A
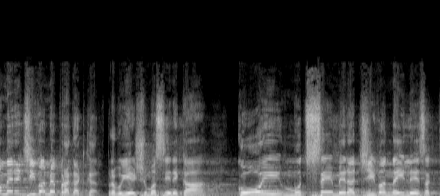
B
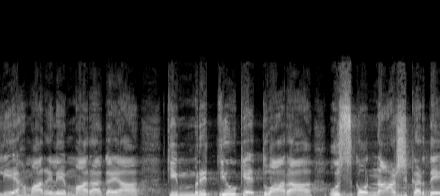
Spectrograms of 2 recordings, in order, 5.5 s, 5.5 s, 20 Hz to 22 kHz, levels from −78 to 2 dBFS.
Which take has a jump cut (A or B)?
A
